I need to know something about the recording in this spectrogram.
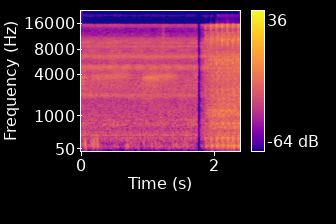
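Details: Honda Dream single after water got into the engine, repaired with valve lapping, new piston rings and a carburetor clean (no boring): revs up crisply after a brief cut with firm, even pulses and no popping; it starts easily.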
